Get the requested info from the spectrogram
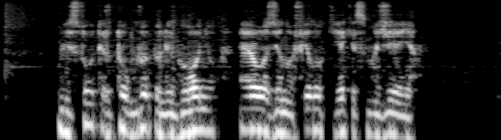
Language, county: Lithuanian, Telšiai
